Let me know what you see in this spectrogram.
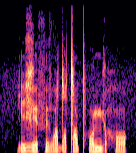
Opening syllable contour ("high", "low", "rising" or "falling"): rising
